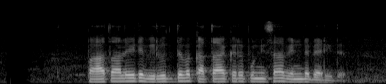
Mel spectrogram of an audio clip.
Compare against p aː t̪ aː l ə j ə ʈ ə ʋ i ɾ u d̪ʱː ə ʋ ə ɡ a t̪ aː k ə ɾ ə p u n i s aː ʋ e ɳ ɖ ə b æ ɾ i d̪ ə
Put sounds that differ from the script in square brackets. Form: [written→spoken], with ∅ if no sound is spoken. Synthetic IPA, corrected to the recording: p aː t̪ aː l ə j ə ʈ ə ʋ i ɾ u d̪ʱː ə ʋ ə [ɡ→k] a t̪ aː k ə ɾ ə p u n i s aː ʋ e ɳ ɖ ə b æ ɾ i d̪ ə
